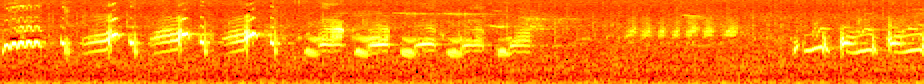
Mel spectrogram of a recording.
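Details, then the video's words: Northern mockingbird song: bright, varied whistled phrases, each note type repeated several times in quick series before switching to a new phrase, ending with a rapid buzzy chatter, over faint low background rumble. "The song of the Northern Mockingbird"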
